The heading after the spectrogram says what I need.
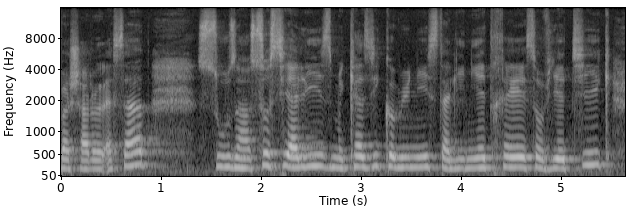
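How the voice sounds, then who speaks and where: Speaking fairly slowly, a woman has an ordinary speaking voice with a fairly high pitch. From Syria, childhood partly in Paris and abroad. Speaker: author. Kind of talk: panel discussion.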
